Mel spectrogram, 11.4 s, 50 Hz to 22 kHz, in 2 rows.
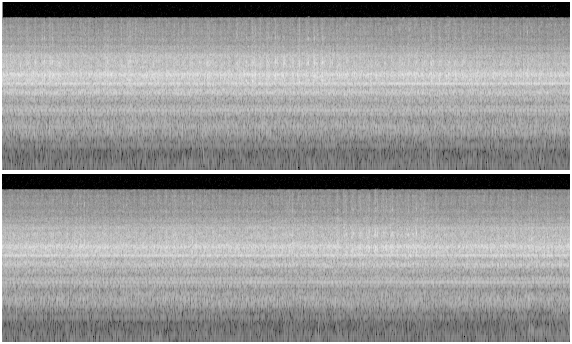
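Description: Electric motors of a 4-channel RC toy helicopter spinning its main and tail rotors: a steady, high-pitched whir that holds the same pitch and level throughout.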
